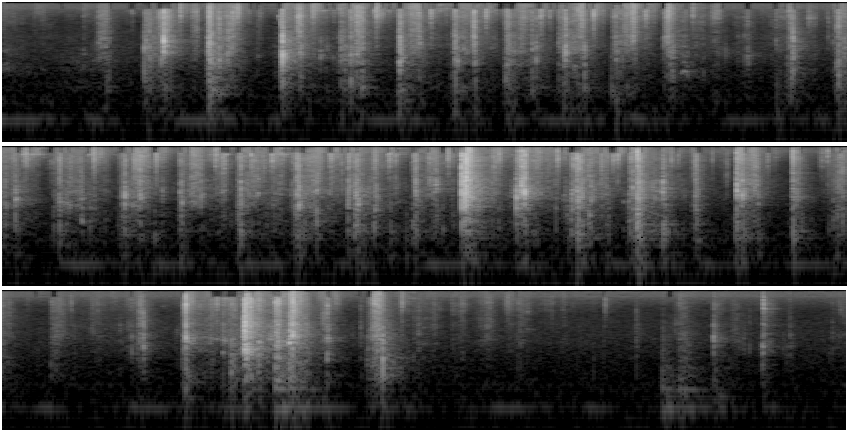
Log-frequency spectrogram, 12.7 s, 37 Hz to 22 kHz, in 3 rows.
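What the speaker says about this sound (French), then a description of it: "j'entendais 3 cartes et elles sont tombées" Tarot cards are shuffled by hand for several seconds, a dense run of quick riffling snaps and papery slaps, close and fairly soft, with a few cards dropping near the end.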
